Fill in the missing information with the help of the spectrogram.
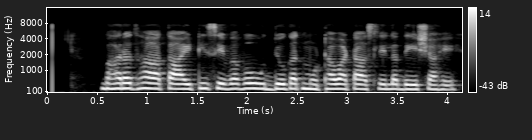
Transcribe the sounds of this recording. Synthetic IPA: bʱaɾət̪ɦaːt̪aːjʈiːseʋaʋəud̪joɡat̪moʈʰaʋaʈaəslelad̪eɕaɦe

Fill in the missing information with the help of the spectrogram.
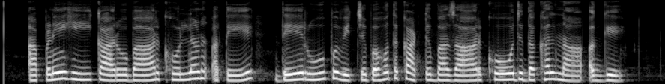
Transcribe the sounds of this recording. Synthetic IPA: aːpɳeːɦiːkaːɾoːbaːɾkʰoːləɳə̰t̪eː | d̪eːɾuːpʋɪt͡ʃbəɦʊt̪kəʈbaːzaːɾkʰoːd͡ʒd̪əkʰəlnaːəɡːeː

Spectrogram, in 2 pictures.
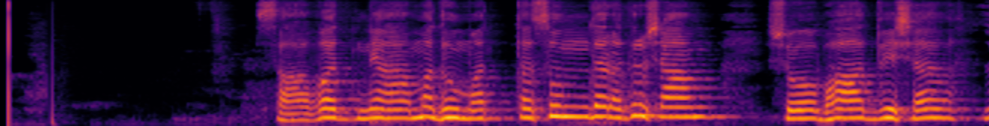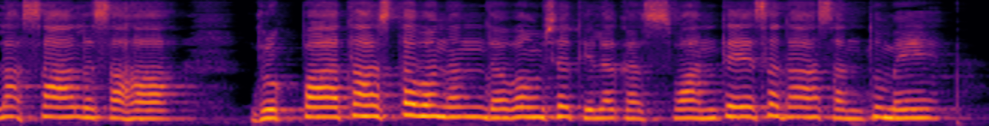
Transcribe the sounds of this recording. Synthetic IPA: saːʋɐd̪njaːmɐd̪ʱumɐt̪ːɐsund̪ɐɾɐd̪ɾuʃaːm | ʃoːbʱaːd̪ʋiʃɐlɐsaːlɐsɐɦɐ | d̪ɾuk̚paːt̪aːst̪ɐʋɐnɐnd̪ɐʋɐ̃w̃ʃɐt̪ilɐkɐsʋaːnt̪eːsɐd̪ʱaːsɐnt̪umeː

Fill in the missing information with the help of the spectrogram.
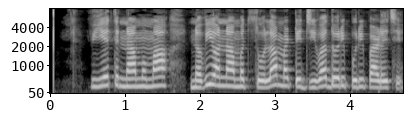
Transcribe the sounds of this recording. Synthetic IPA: ʋijet̪namːã | nəʋiənamət̪solamaʈed͡ʒiʋad̪oɾipuɾipaɭet͡ʃʰe

